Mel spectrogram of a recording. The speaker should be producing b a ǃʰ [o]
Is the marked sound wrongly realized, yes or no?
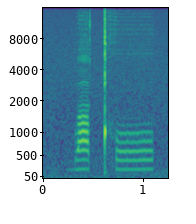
no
